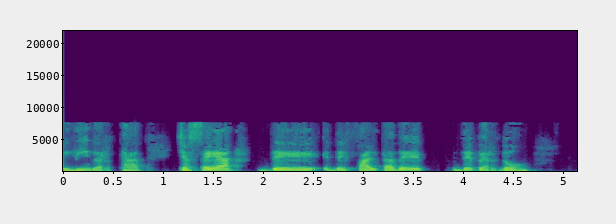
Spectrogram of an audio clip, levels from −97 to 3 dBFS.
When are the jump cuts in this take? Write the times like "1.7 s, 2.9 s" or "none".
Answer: 3.8 s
